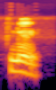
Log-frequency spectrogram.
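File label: "clear", Nigerian Pidgin, female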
